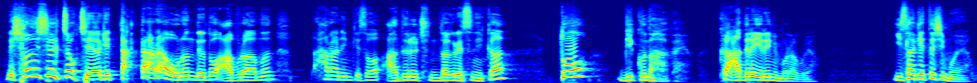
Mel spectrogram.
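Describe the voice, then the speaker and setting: A man preaching a sermon in a lively, conversational way, acting out voices as he goes. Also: on the high side, fairly quick. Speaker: pastor.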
